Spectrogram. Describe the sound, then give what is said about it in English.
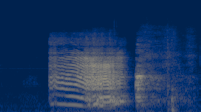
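A loud, buzzy fart from an online video clip, with a rising harmonic tone lasting under a second, followed by a shorter, raspier sputter that trails off. Played through speakers, no talking. “He really holds the subreddit together in terms of fart videos. We'll play another from him.”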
